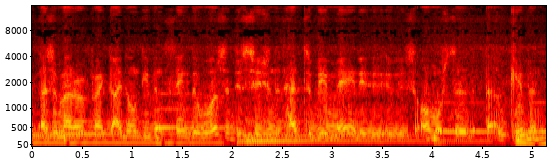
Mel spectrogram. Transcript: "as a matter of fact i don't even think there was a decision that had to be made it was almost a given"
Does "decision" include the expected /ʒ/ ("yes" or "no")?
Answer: yes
